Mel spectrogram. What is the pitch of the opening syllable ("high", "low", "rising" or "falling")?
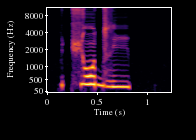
high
